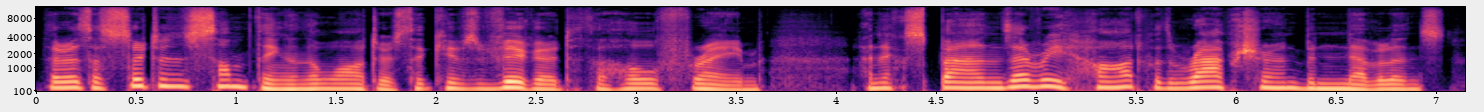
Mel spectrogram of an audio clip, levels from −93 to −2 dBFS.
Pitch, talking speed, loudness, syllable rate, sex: 165 Hz, 195 wpm, -18 LUFS, 6.4 syllables/s, male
